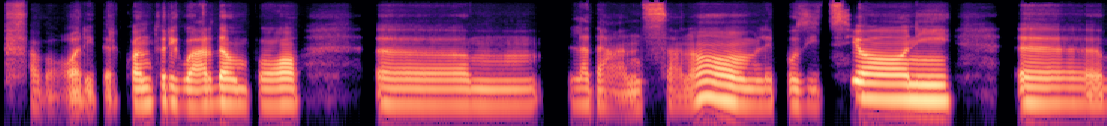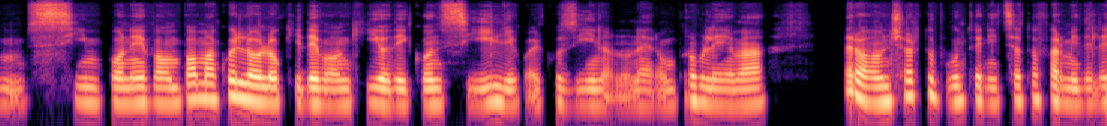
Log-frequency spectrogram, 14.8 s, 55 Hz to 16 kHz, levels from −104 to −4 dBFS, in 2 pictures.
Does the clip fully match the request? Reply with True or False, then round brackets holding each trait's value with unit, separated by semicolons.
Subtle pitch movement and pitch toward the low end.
False (2.3 semitones; 155 Hz)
